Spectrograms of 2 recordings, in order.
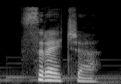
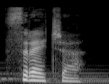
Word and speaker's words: sreća: C-Akzent klingt weich, ähnlich wie das TCH in Brötchen. Ein Beispiel dafür ist Sreća, das Glück bedeutet. Hör gut hin. – Sreća. – Glück. – Sreća.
